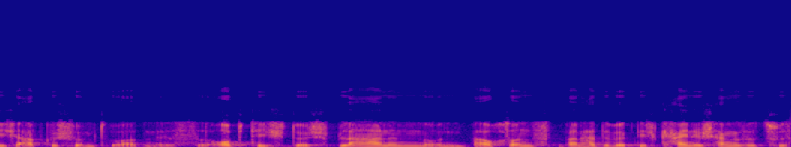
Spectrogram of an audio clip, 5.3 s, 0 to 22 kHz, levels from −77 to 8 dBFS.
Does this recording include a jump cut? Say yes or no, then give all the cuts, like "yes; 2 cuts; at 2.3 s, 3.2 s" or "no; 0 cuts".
no; 0 cuts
